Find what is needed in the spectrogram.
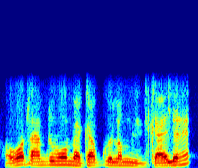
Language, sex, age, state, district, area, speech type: Assamese, male, 45-60, Assam, Nagaon, rural, conversation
